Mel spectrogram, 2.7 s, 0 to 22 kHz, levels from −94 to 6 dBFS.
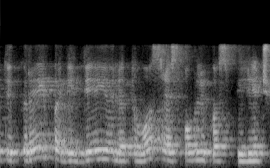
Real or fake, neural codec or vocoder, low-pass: real; none; 7.2 kHz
